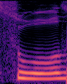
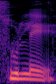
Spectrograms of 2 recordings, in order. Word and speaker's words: Sues: it's spelled you guys you guys spell it and pronounce it sus but it's sues sues Bakery and the Leon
